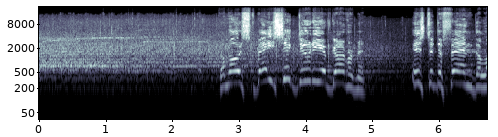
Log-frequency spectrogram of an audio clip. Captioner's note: cheers and applause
